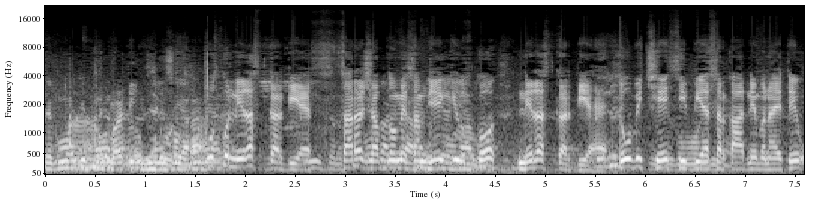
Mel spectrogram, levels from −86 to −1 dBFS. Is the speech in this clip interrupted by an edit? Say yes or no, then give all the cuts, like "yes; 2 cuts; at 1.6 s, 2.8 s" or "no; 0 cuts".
yes; 1 cut; at 5.7 s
